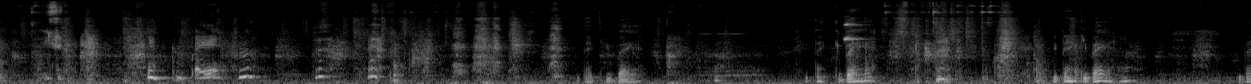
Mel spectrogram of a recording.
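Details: Husky named Koko playing tug of war indoors, giving rough growling and whining play vocalizations in bursts, while a person talks to the dog throughout and brief music plays.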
